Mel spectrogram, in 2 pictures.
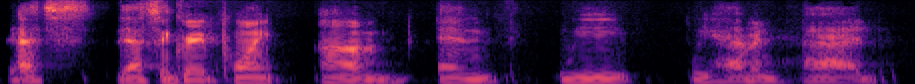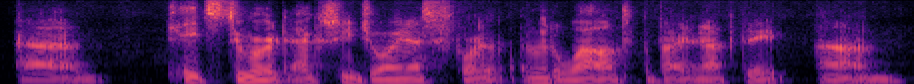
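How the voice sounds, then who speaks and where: A man chairing an online work group meeting, thinking aloud in a halting, measured way over a video call microphone. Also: deep voice, fairly even intonation, gravelly, fairly bright tone, slightly rough.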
